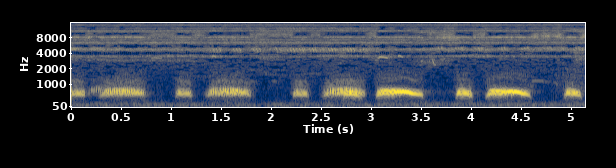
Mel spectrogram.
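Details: Spotted dove in a rice field, being lured by a bird catcher, giving a rapid run of short coos and longer slurred notes, closely spaced, over faint steady background hum.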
